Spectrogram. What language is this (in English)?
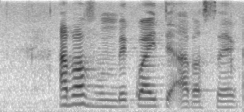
South Ndebele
